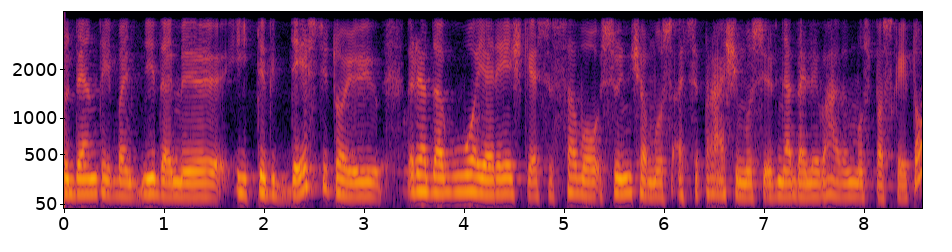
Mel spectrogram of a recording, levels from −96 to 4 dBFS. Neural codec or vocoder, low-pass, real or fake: none; 3.6 kHz; real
